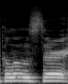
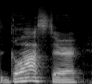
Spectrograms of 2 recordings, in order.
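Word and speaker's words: Gloucester: a page dedicated to how to pronounce gler it's not glower it's not glester it's not Glouchester it's glaster and or as a local say glaster so that was a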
